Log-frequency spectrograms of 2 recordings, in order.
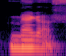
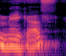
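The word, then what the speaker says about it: magus: What is the plural form of ম্যাগাস, অর্থাৎ এটা বা সঠিক উচ্চারণ মেগাস।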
